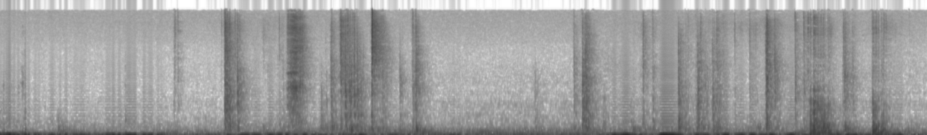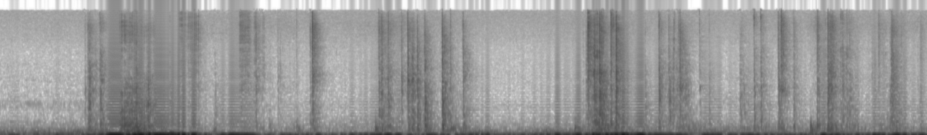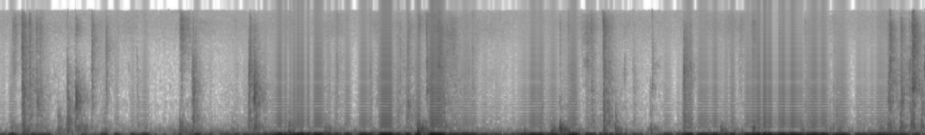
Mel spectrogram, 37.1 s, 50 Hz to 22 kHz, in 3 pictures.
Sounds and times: Walking slowly on a cranky wooden floor 0:07.2 - 0:12.0
Walking slowly on a cranky wooden floor 0:13.5 - 0:16.7
Walking slowly on a cranky wooden floor 0:20.2 - 0:31.2

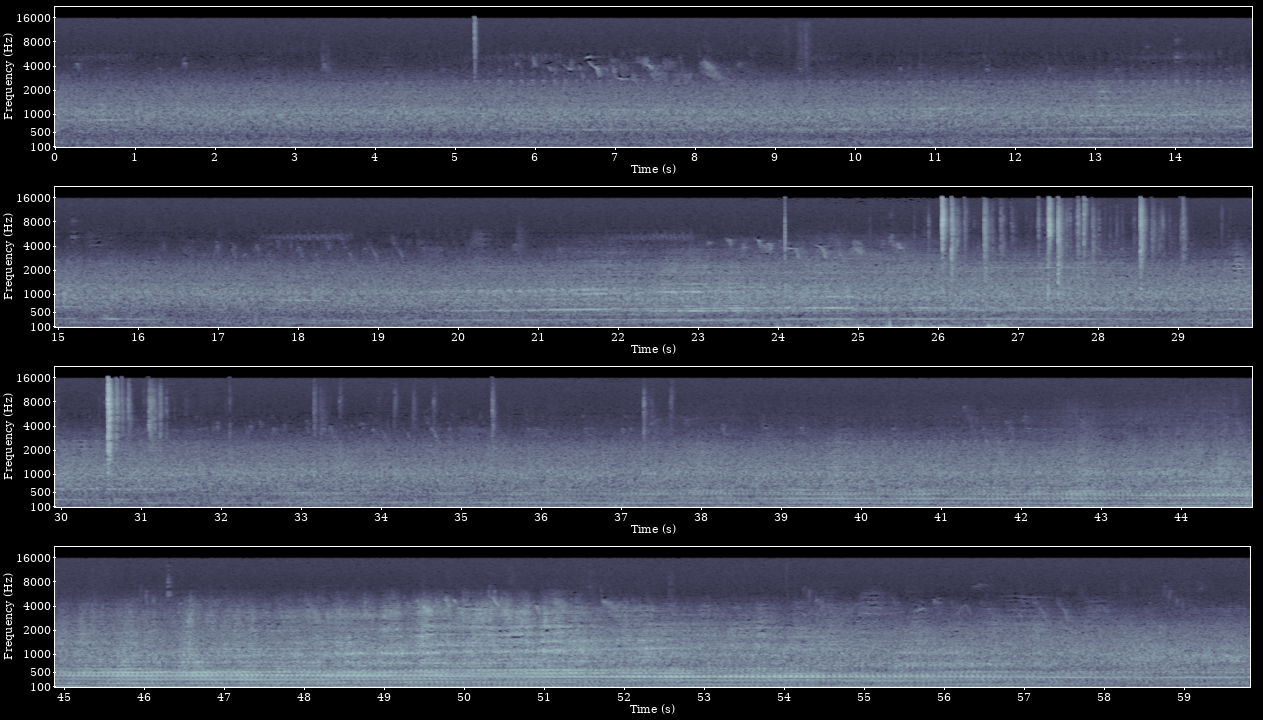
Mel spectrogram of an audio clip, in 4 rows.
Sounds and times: small plane 0:00.0 - 0:59.8
birds 0:04.7 - 0:09.8
birds 0:10.4 - 0:20.9
birds 0:22.1 - 0:39.6
birds 0:54.2 - 0:59.8

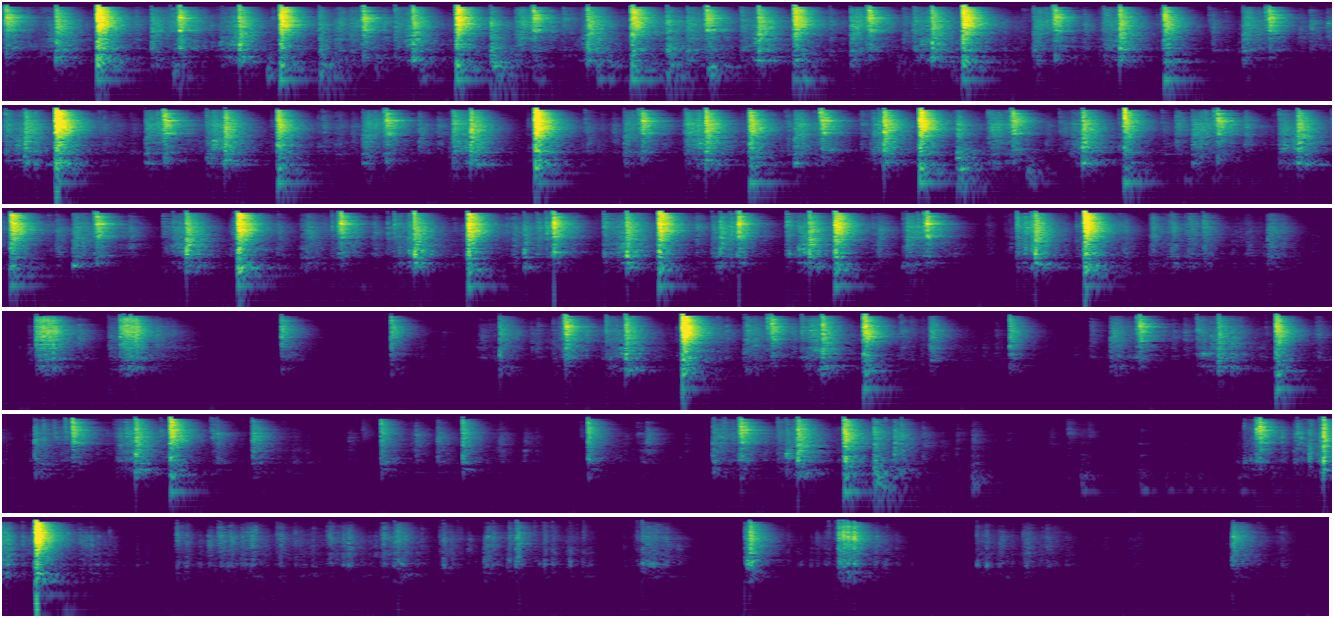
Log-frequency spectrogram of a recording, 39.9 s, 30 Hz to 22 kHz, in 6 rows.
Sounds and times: Shooting a nerf gun 0:00.0 - 0:18.9

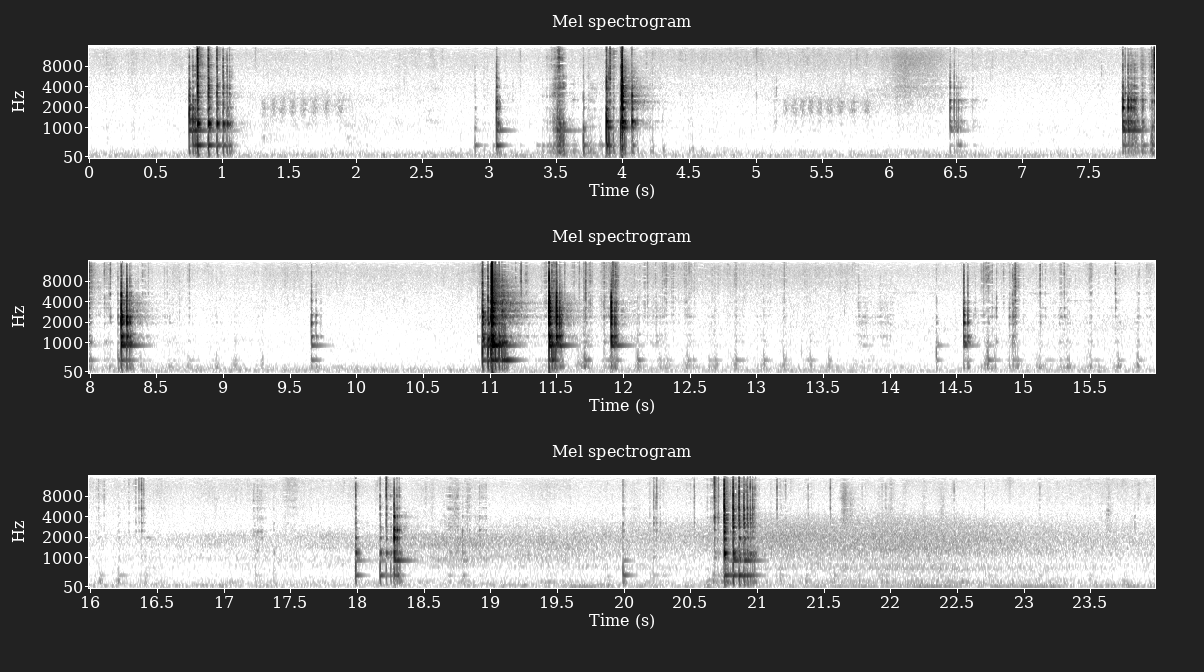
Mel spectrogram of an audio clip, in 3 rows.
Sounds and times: Horn dropped on stone floor 0:11.0 - 0:12.2
Horn dropped on stone floor 0:18.0 - 0:19.0
Horn dropped on stone floor 0:20.0 - 0:21.2

